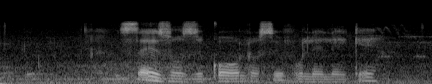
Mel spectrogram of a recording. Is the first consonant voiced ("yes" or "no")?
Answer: no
